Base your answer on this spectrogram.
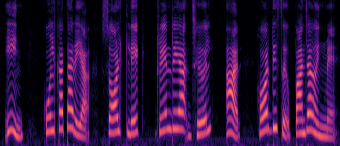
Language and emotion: Santali, neutral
